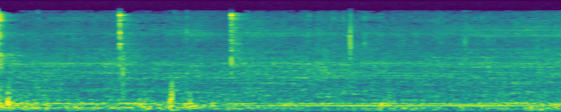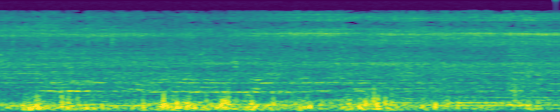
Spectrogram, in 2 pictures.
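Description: Small vehicle running and moving along a paved street with a steady low engine hum, turning rougher and more uneven for a few seconds about halfway through.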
